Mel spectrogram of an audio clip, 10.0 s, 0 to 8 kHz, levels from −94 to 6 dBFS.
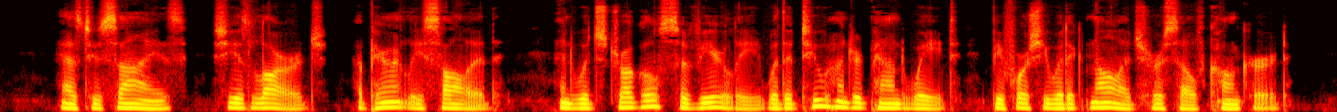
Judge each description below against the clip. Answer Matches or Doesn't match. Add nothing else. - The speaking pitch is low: Matches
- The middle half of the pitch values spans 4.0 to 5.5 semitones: Doesn't match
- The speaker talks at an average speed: Doesn't match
